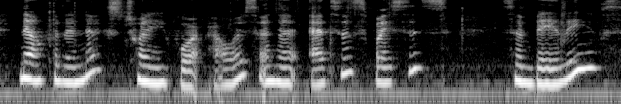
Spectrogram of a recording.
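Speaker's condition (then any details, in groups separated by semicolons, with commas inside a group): Bulbar ALS, bulbar onset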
